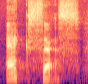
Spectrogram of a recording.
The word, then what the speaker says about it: excess: So that's excess. So for the other words, the adjective and the adverb, it's excessively, it's on the second syllable, but the emphasis for the noun is on the first syllable.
